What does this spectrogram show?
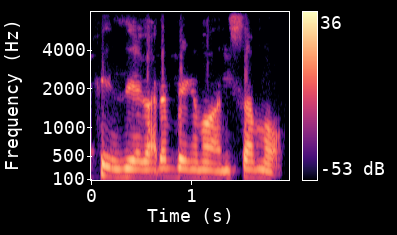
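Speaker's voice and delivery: ordinary talk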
